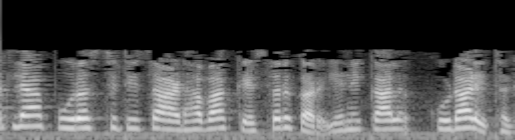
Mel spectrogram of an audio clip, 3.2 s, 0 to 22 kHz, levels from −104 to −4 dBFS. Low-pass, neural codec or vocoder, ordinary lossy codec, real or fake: 7.2 kHz; none; MP3, 24 kbps; real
